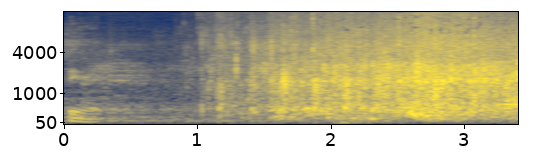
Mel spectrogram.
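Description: People clap and cheer.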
